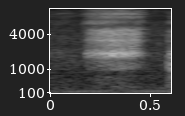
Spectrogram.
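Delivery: brief self-amused chuckle; quick soft laugh at yourself. Real, not acted. Laughs after praising own English.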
